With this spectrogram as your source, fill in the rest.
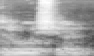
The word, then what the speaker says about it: Raushan: Okay, Raushan is supposed to be pronounced as Ra. Ra. Yeah, so that's A-U. Yeah, it's not Ro, it's Ra. It's R-O becomes Raushan.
